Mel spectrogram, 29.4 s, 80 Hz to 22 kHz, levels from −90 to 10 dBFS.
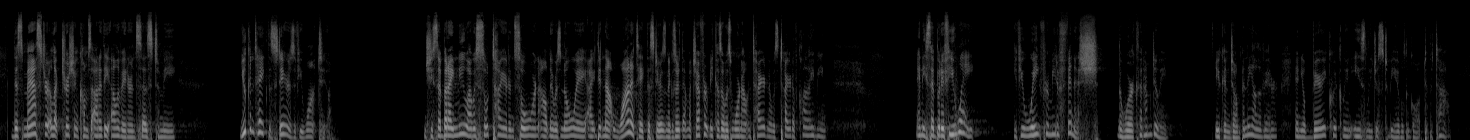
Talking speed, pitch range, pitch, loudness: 215 wpm, 185-225 Hz, 200 Hz, -42 LUFS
